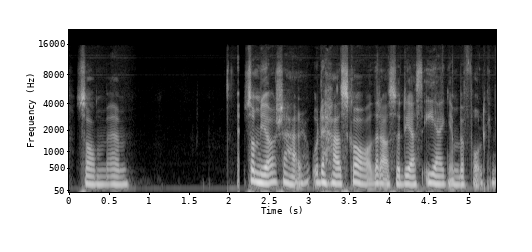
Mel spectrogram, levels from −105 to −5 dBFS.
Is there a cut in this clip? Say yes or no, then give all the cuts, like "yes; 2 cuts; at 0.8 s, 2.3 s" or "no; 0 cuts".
yes; 1 cut; at 2.1 s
